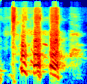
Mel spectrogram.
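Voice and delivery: very high mocking laugh; short dismissive cackle; scoffing laugh. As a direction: laugh in the mugger's face, high-pitched.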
